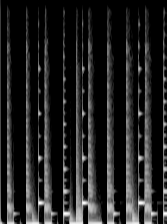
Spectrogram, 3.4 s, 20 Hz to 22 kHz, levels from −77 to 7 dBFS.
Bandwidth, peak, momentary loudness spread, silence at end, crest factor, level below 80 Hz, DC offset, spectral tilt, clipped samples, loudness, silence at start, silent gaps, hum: 18.5 kHz; 0 dBFS; 7 LU; 0 s; 6 dB; -10 dBFS; under 0.1%; -4 dB/octave; 5%; -6 LUFS; 0 s; none; none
